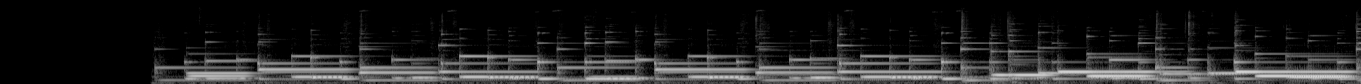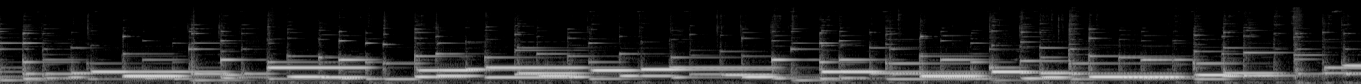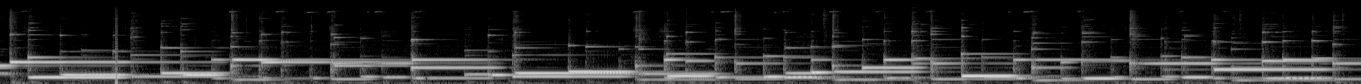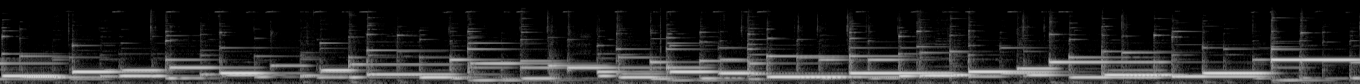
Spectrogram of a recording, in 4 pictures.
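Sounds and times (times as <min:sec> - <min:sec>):
jazz boogie music: 0:01.6 - 0:54.4.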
